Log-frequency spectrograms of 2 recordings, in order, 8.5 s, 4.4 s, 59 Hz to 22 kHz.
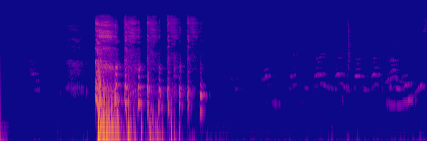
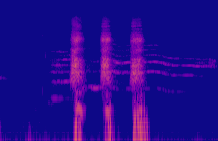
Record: {"cough_length": "8.5 s", "cough_amplitude": 5498, "cough_signal_mean_std_ratio": 0.21, "exhalation_length": "4.4 s", "exhalation_amplitude": 905, "exhalation_signal_mean_std_ratio": 0.4, "survey_phase": "alpha (2021-03-01 to 2021-08-12)", "age": "18-44", "gender": "Female", "wearing_mask": "No", "symptom_cough_any": true, "symptom_headache": true, "symptom_change_to_sense_of_smell_or_taste": true, "symptom_onset": "7 days", "smoker_status": "Current smoker (e-cigarettes or vapes only)", "respiratory_condition_asthma": false, "respiratory_condition_other": false, "recruitment_source": "Test and Trace", "submission_delay": "2 days", "covid_test_result": "Positive", "covid_test_method": "RT-qPCR", "covid_ct_value": 17.2, "covid_ct_gene": "N gene", "covid_ct_mean": 18.0, "covid_viral_load": "1200000 copies/ml", "covid_viral_load_category": "High viral load (>1M copies/ml)"}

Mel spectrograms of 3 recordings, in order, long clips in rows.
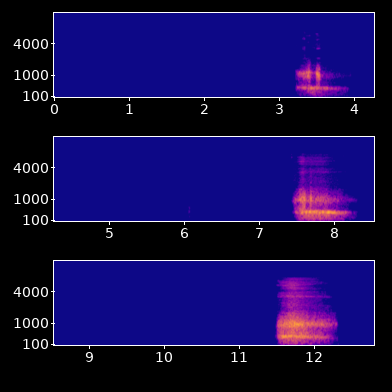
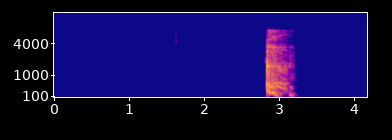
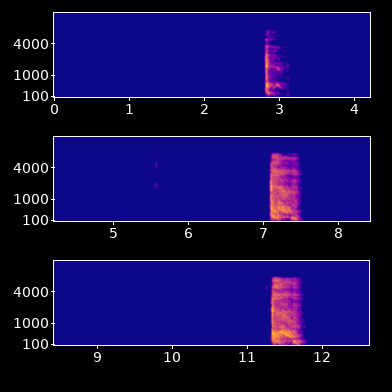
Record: {"exhalation_length": "12.8 s", "exhalation_amplitude": 9441, "exhalation_signal_mean_std_ratio": 0.26, "cough_length": "4.2 s", "cough_amplitude": 27774, "cough_signal_mean_std_ratio": 0.16, "three_cough_length": "12.6 s", "three_cough_amplitude": 27983, "three_cough_signal_mean_std_ratio": 0.16, "survey_phase": "beta (2021-08-13 to 2022-03-07)", "age": "18-44", "gender": "Male", "wearing_mask": "No", "symptom_none": true, "smoker_status": "Never smoked", "respiratory_condition_asthma": false, "respiratory_condition_other": false, "recruitment_source": "REACT", "submission_delay": "2 days", "covid_test_result": "Negative", "covid_test_method": "RT-qPCR"}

